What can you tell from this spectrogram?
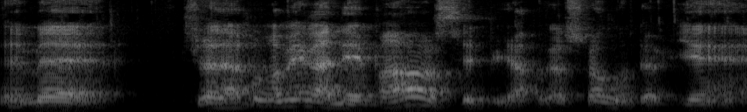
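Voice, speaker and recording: A man speaks at a very slow pace. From Quebec, Nicolet region. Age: 90s. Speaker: retired surgeon. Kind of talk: interview. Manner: halting.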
